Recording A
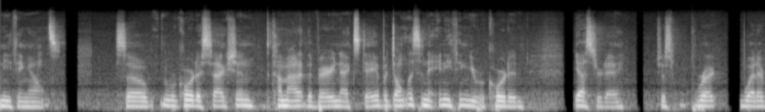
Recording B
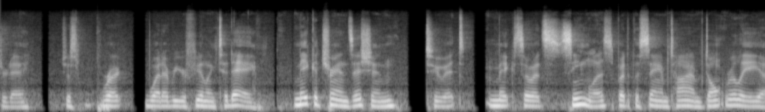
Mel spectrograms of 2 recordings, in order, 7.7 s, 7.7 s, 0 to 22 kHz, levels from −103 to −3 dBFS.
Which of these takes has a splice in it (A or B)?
A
